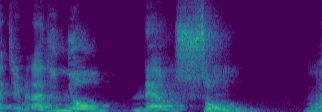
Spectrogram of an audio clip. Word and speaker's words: Nelson: Qual que é a sílaba tônica de Nelson? É o Nel, né? Nelson é uma paroxítona, é a penúltima sílaba tônica, né?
